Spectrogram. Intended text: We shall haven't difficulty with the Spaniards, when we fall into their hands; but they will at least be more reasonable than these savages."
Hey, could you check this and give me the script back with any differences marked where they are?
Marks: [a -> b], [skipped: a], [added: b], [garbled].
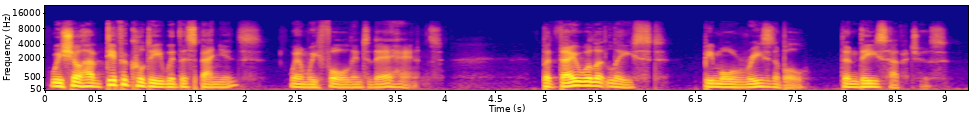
We shall [haven't -> have] difficulty with the Spaniards, when we fall into their hands; but they will at least be more reasonable than these savages."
